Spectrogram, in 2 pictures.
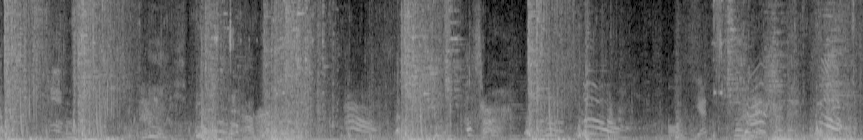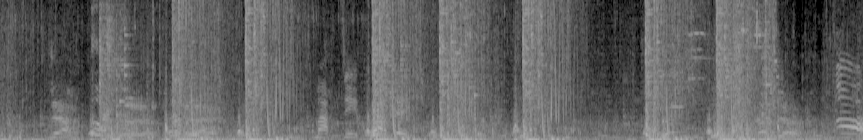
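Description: Sharp electric crackles and bursts of combat effects ring out again and again.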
